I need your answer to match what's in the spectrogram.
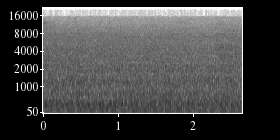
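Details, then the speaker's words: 1998 Jeep Grand Cherokee Laredo idling while warming up on about two gallons of fuel: even low hum with a soft regular pulse, no misses or knocks, no check engine lights; idles smoothly. "that's smooth though that's really really smooth and no no check engine lights"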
